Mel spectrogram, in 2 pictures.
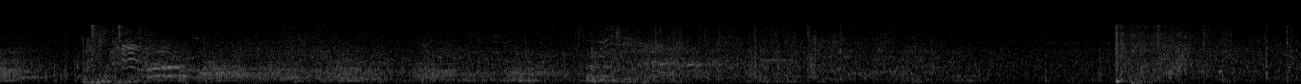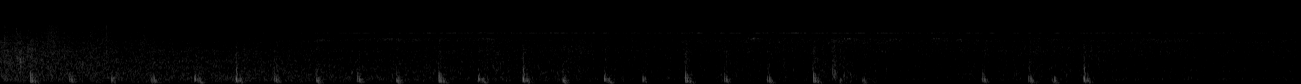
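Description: Magical sparks crackle and fizz in bursts.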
